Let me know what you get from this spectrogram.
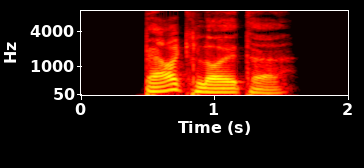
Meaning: miners
- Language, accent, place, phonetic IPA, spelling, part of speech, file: German, Germany, Berlin, [ˈbɛʁkˌlɔɪ̯tə], Bergleute, noun, De-Bergleute.ogg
